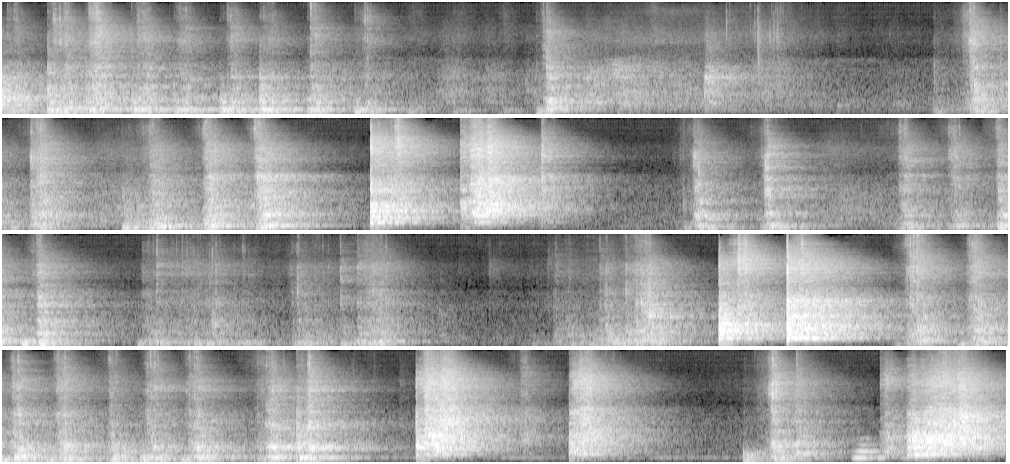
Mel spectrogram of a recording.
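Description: Small steel trowel scraping and pressing undercoat plaster into holes in a plaster ceiling, in irregular strokes with short pauses between them.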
